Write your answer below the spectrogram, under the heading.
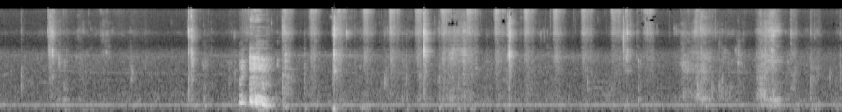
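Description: A person eating rice by hand from a steel plate: fingers scraping and mixing rice on the metal, with chewing and mouth noises, the loudest a short mouth sound about four seconds in. A steady low hum runs underneath.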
